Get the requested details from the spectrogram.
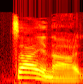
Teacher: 날에 신경 쓰느라고 짜이가 안 내려가요. 그러니까 한자 한자 합시다.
